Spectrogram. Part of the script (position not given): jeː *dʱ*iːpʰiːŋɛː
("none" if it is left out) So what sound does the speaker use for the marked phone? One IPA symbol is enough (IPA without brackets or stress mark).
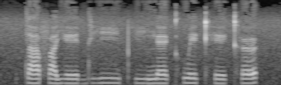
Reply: dʱ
